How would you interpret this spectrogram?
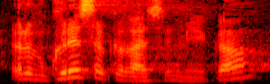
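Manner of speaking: ordinary talk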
